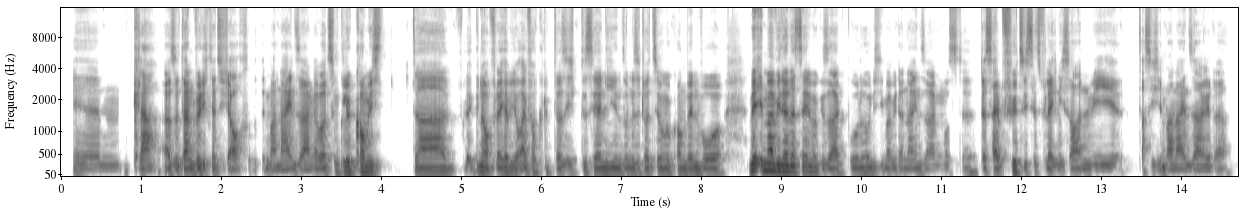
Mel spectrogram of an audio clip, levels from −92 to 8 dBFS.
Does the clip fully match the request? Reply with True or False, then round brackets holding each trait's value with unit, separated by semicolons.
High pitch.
False (100 Hz)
